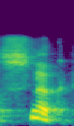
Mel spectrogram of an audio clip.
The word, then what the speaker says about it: snoek: And I need to remind anybody who's listening to me who is from America, there is a fish over here called snook. It's a very different species that Richard and I are talking about. The one that we're talking about is spelt S-N-O-E-K,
